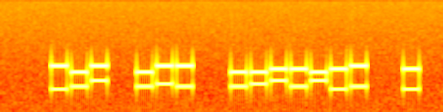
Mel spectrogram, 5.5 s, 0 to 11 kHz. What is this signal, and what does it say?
DTMF, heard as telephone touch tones, dialled by machine, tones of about 200 ms. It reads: 34# 496 4705*26 2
